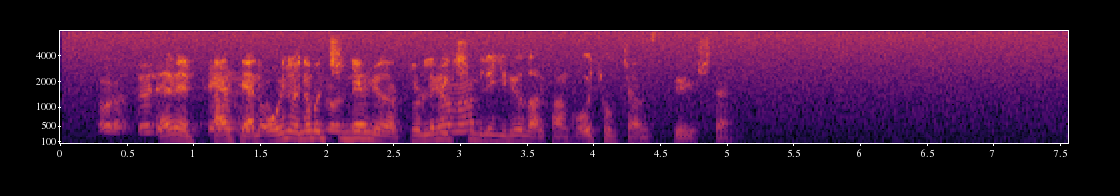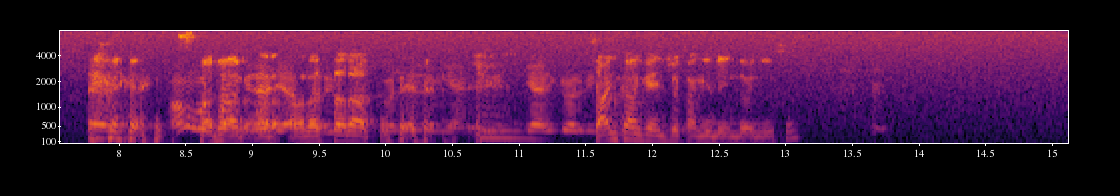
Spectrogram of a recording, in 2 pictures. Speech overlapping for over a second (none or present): present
